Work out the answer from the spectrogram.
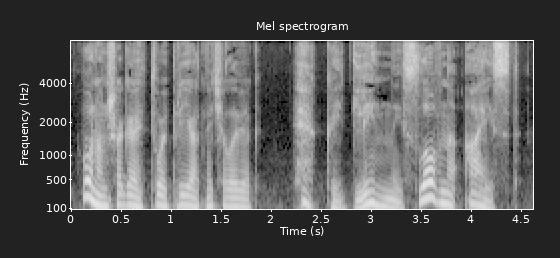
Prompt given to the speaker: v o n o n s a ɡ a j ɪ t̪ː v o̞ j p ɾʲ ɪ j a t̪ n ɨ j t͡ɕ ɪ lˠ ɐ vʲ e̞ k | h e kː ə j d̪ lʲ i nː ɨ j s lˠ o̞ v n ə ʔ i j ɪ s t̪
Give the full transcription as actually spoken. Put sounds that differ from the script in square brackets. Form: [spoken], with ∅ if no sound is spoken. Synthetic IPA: v o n o n [ʂ] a ɡ a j ɪ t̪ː v o̞ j p ɾʲ ɪ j a t̪ n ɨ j t͡ɕ ɪ lˠ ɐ vʲ e̞ k | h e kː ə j d̪ lʲ i nː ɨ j s lˠ o̞ v n ə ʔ [a] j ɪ s t̪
